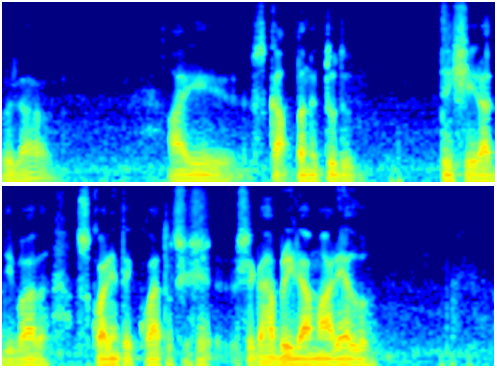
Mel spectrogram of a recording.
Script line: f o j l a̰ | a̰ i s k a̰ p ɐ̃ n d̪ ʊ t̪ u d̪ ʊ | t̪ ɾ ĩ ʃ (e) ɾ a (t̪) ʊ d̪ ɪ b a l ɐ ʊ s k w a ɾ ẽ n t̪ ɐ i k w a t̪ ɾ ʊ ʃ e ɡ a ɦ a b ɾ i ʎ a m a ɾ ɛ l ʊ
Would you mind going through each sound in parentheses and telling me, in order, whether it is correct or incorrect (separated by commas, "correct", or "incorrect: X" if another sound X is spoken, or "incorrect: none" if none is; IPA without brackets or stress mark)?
correct, incorrect: d̪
